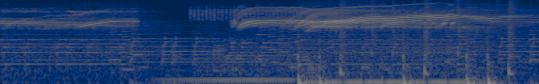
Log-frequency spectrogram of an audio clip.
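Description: Background music with a low beat coming in about two and a half seconds in. Over it runs a high, wavering whine that glides upward from a toy quadcopter's four motors being throttled up.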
